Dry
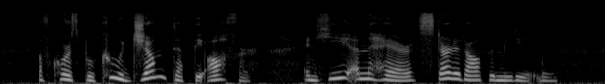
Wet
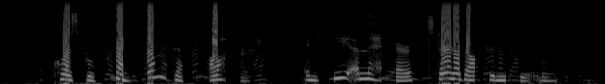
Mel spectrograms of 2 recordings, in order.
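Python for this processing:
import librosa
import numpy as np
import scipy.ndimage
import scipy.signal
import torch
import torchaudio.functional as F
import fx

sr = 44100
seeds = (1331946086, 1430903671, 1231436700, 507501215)

y = (np.mod(10.0 ** (22.0 / 20.0) * x + 1.0, 2.0) - 1.0) / 10.0 ** (22.0 / 20.0)
y = fx.high_shelf(y, sr, hz=9500.0, db=10.5)
y = fx.env_lowpass(y, sr, base_hz=1200.0, full_db=-26.5)
y = fx.step_gate(y, sr, bpm=193, pattern='x..xx..xxxxx', floor_db=-24.0, edge_ms=4.5)
y = fx.echo_feedback(y, sr, ms=439, feedback_pct=36, wet_db=-24.0)
y = F.gain(torch.from_numpy(y), -6.0).numpy()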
